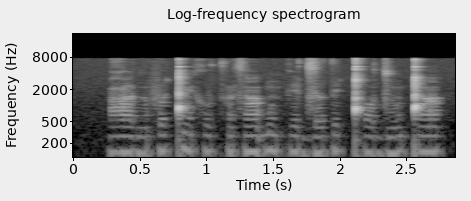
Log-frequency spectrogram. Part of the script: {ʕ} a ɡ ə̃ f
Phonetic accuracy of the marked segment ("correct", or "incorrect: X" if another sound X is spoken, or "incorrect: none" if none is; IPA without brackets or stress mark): correct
